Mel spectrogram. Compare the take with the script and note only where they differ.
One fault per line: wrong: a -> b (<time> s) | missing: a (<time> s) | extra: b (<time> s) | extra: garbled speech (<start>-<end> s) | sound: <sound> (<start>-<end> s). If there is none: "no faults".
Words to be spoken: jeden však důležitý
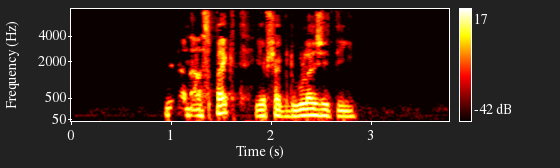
extra: aspekt je (1.3 s)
